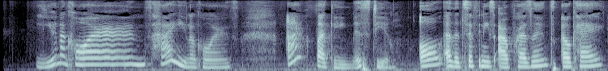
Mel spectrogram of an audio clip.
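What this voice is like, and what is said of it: Slightly raspy, recovering voice. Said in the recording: “I'm a little raspy. My voice is recovering. I was sick as fuck and I lost my voice.”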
